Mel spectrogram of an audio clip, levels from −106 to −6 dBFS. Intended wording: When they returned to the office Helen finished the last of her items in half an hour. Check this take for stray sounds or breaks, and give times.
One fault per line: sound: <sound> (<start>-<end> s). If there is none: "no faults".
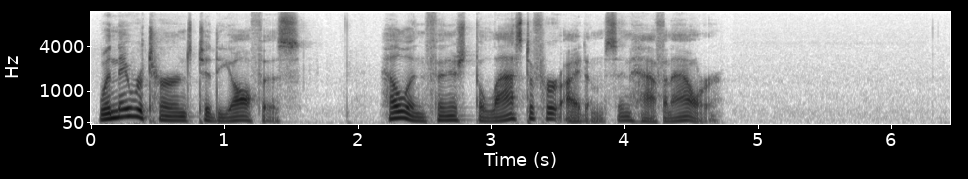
no faults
